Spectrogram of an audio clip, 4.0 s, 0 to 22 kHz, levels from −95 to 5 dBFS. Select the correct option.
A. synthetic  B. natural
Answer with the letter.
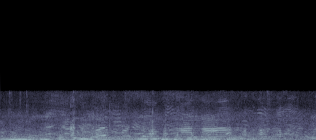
B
